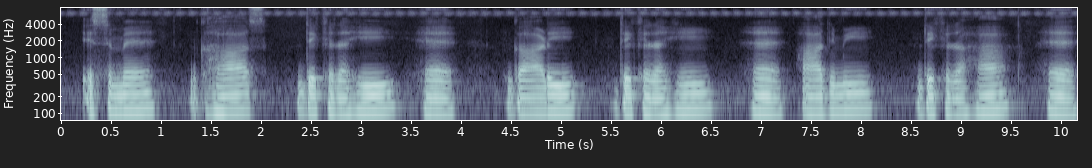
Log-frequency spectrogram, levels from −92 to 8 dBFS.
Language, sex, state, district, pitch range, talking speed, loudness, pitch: Hindi, male, Uttar Pradesh, Jalaun, 100-115 Hz, 75 wpm, -18 LUFS, 105 Hz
